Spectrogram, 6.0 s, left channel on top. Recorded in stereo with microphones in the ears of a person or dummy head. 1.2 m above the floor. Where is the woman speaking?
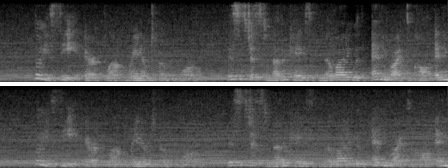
55° left (ahead or behind), 0.7 m.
